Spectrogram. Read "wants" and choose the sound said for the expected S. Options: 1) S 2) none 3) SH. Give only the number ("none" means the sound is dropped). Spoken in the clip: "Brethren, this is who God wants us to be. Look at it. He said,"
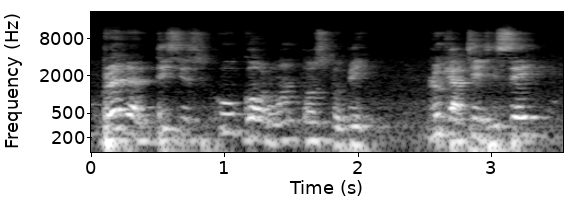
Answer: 2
